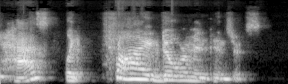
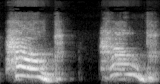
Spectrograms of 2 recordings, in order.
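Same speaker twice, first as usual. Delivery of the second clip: retold scream; 13 semitones higher than usual. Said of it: "I am screaming at this point".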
